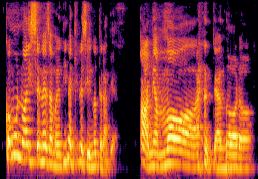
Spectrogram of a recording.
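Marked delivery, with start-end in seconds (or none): 2.8-5.1 slow, laughing and fond; drawn-out ay, then a laugh of affection. Real, not acted. Answering a viewer's Valentine joke, laughing fondly.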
